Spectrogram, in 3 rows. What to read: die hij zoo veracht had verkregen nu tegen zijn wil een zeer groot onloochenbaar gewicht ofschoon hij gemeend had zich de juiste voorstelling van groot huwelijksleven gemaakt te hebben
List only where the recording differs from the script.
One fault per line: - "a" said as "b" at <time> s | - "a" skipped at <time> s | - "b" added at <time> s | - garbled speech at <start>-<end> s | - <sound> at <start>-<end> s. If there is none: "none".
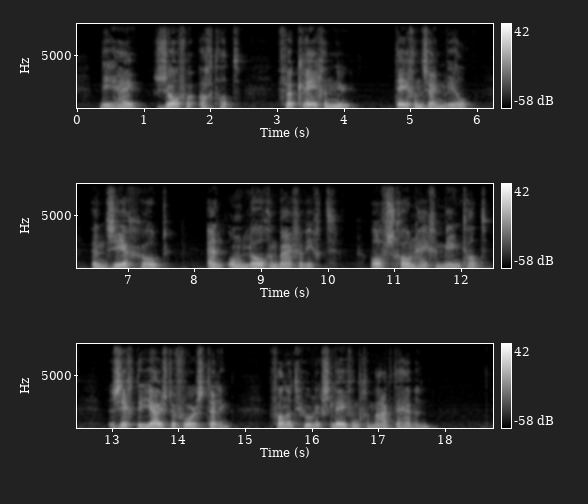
- "en" added at 8.1 s
- "groot" said as "het" at 15.6 s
